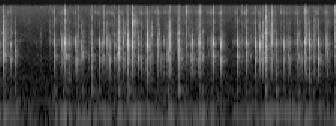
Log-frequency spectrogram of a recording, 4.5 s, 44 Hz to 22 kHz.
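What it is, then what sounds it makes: Plastic mechanical keyboard. An SK61 small 60% mechanical keyboard with a white plastic case and plastic keycaps, resting on a printed desk mat, is typed on rapidly with the fingertips of both hands. Bright, short plastic key taps come in quick runs, with brief pauses near the start and about two-thirds of the way through.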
